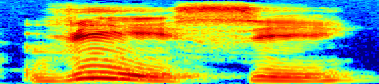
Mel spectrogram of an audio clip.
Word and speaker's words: Vissi: speak you can hiss this s is a double s VC when you sing you have two separate so the first note is all V and the second note is all C so V C okay so how you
